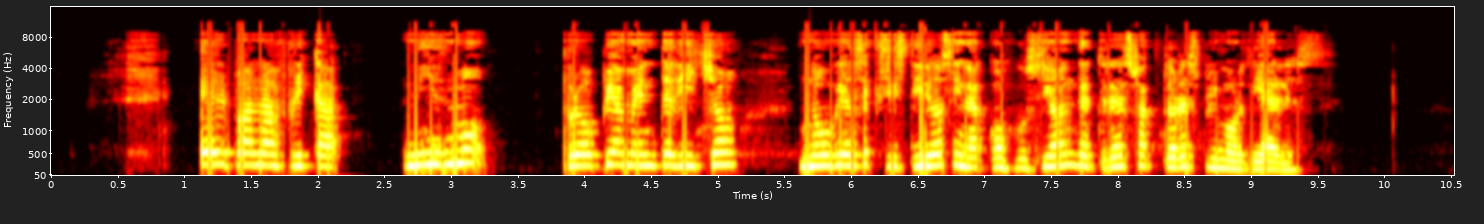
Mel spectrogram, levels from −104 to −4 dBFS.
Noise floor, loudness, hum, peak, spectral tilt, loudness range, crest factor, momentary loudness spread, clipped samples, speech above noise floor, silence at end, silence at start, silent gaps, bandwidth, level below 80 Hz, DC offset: -86 dBFS; -13 LUFS; none; 0 dBFS; -5 dB/octave; 2 LU; 14 dB; 8 LU; under 0.1%; 73 dB; 1.1 s; 1.1 s; none; 10.5 kHz; -44 dBFS; under 0.1%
